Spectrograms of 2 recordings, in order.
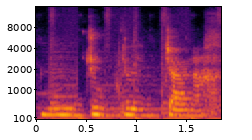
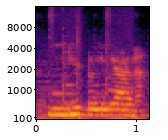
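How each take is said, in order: First: The j letters are sounded like an English j. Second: The j letters are sounded like a y. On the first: The speaker calls it wrong. "Not, not" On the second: The speaker calls it right. "just replace those J into U, into Y"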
